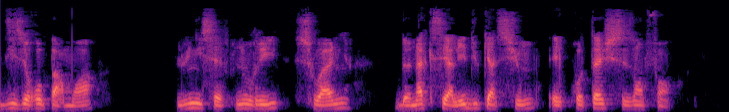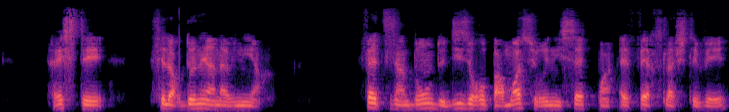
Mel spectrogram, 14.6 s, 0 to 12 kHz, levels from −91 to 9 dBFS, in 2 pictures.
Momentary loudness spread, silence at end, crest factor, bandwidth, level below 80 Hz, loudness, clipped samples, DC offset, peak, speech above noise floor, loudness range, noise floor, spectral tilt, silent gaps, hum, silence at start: 8 LU; 0.05 s; 20 dB; 9.2 kHz; -64 dBFS; -25 LUFS; under 0.1%; under 0.1%; -6 dBFS; 64 dB; 3 LU; -88 dBFS; -5 dB/octave; none; none; 0 s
